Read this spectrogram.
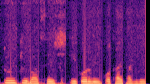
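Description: A man's voice: fairly high pitch, steady tone, normal speed, slightly rough, no room sound, phone-quality sound. A man playing a concerned friend of an orphaned young man in a cartoon story. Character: concerned male friend offering shelter to an orphan.

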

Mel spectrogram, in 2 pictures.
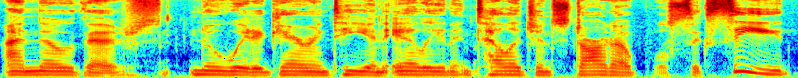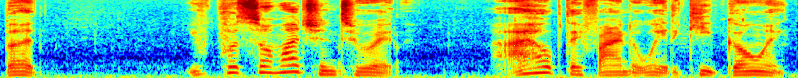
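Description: A woman's voice: deep voice, expressive, fairly quick, darkish tone. A woman voicing an upbeat young woman recording chatty, giggly audio messages to her little sister in a game. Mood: cheerful. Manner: cheerful, chatty, giggly, affectionate. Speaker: game character in audio logs. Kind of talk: voiced game audio log.

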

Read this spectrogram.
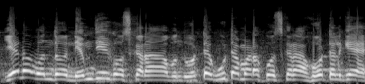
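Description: A man's voice: extremely high pitch, brisk. A young man reporting on location outside a city restaurant, speaking into a handheld mic with frequent "aa" fillers. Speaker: field reporter. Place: outdoors in front of a busy city restaurant. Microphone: handheld mic held close.

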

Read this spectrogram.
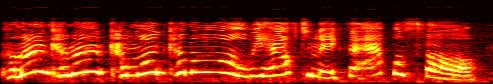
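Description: A young adult woman reading a rhyming picture book aloud to children in an expressive, singsong way. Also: very high voice, moderate pace, muffled recording. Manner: animated, singsong rhyming delivery. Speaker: children's story reader.

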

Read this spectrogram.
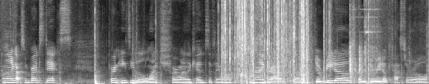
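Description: Casual mom vlogger, thirties, easygoing chatty tone, mid-pitched voice, phone-recorded kitchen with heavy noise. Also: female voice, a little fast. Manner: relaxed, chatty listing with fillers. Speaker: mother filming a grocery haul. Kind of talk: casual grocery haul narration. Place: home kitchen, indoors. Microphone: phone camera held over counter. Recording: noisy home phone recording. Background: loud background noise, kids talking.

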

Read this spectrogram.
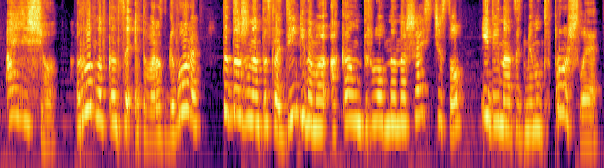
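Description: Casting: woman as teenage alien troll girl, bossy and teasing, high and swooping, theatrical webcomic dub. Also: animated, brisk, few pauses, soft background music. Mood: bossy, playful. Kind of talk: fan dub of a webcomic chat.

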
